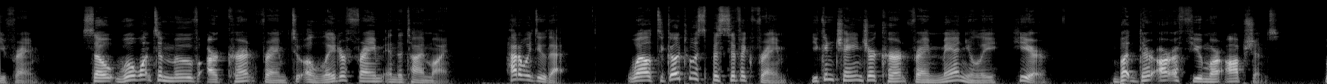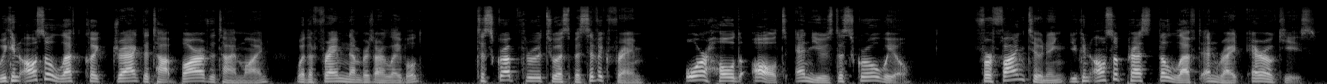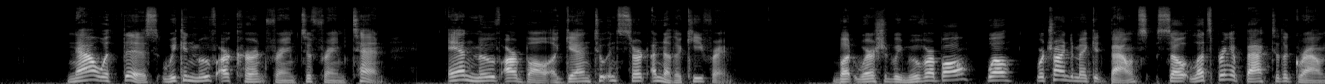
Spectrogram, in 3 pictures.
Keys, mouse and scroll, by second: 0.9 g, 2.2 g, 9.5 click, 10.5 click, 15.0 click, 21.8-23.4 alt+scroll up 24, 23.4-24.4 alt+scroll down 11, 25.1 Right, 25.5 Right, 26.5 Right, 26.7 Right, 27.0 Left, 27.2 Left, 27.5 Left, 27.6 Left, 27.9 Left, 28.1 Left, 28.3 Left, 29.1 Left, 29.5 Left, 29.8 Left, 30.1 Left, 30.5 Left, 34.0 middle click, 34.6 g, 37.3 middle click.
